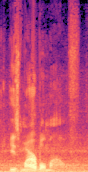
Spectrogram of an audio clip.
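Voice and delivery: ordinary talk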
